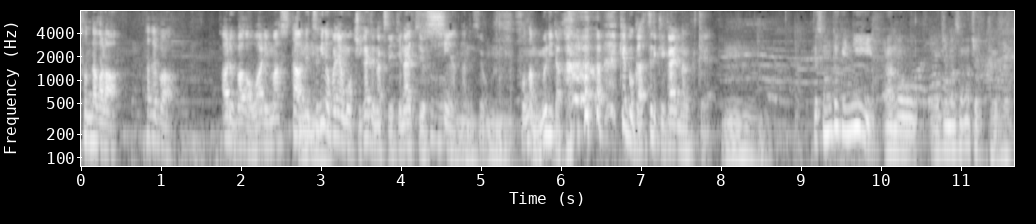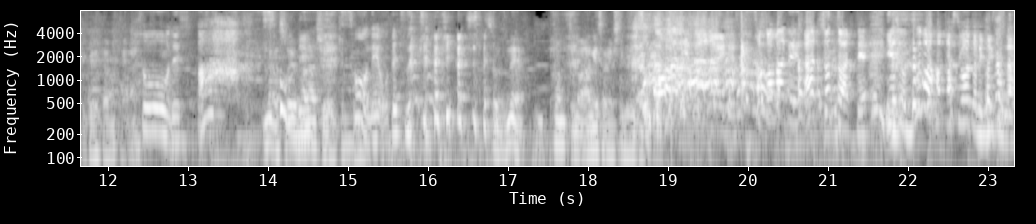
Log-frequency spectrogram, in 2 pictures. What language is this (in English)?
Japanese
